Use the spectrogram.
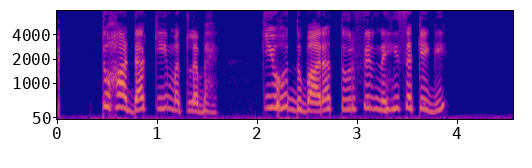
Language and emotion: Punjabi, fearful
